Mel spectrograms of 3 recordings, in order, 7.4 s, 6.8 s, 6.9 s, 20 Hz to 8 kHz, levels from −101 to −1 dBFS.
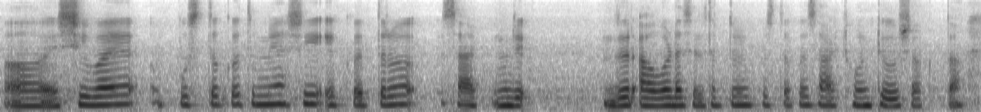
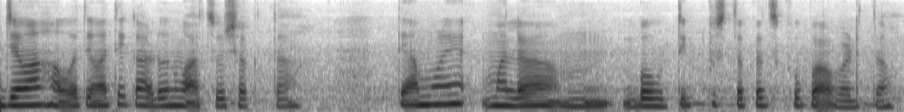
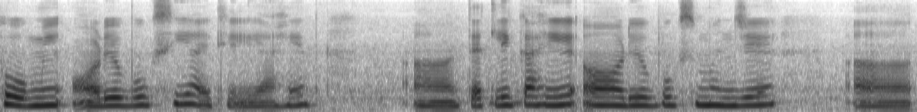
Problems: constant background noise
